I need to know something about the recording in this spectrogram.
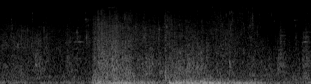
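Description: A ship's cannon fires with a heavy boom.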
